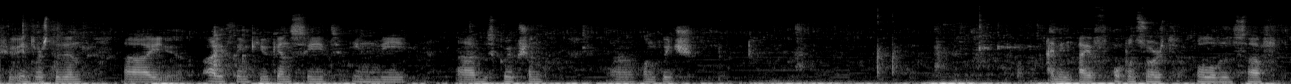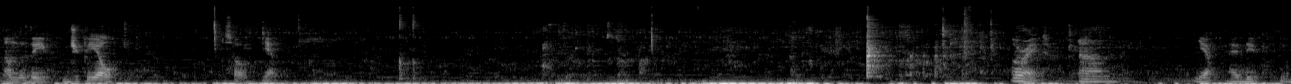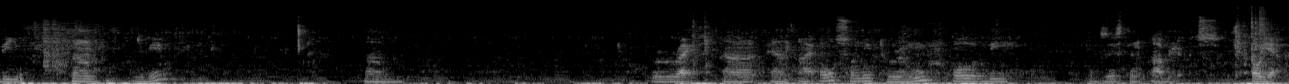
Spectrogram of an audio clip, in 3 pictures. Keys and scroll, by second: 23.4 typing, 27.5 j, 27.7 k, 32.8 Escape, 33.1 F2, 33.6 k, 33.8 k, 38.2 space, 38.3 Tab.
